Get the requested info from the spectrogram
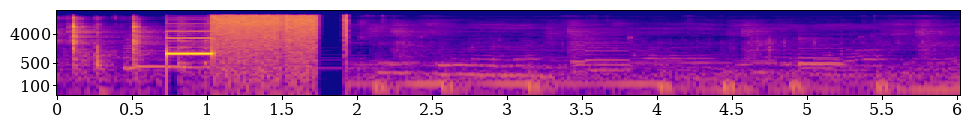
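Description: A loud, steady electronic beep about a second in, running straight into under a second of static-like hiss, then background music with a steady bass line.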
